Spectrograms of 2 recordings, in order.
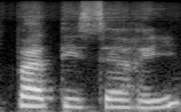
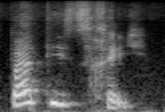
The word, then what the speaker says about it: pâtisserie: Y aquí sucede lo mismo, no decimos pâtisserie, sino que decimos pâtisserie. Entonces, cada vez que tengamos una E que no esté acentuada, esa E no se pronuncia en la mayoría de los casos.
